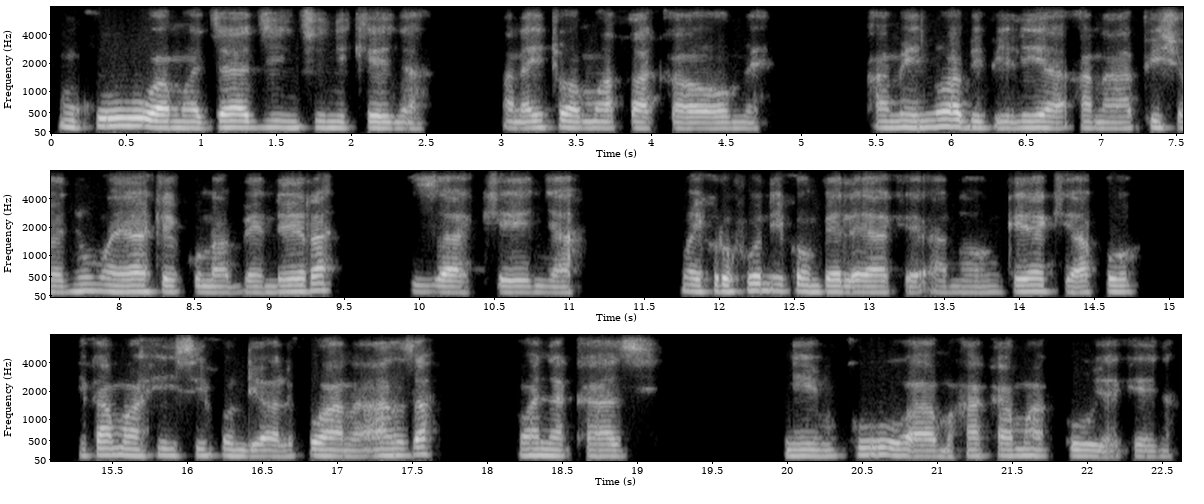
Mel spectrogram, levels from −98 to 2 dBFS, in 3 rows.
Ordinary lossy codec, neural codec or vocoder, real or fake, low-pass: Opus, 16 kbps; vocoder, 44.1 kHz, 128 mel bands, Pupu-Vocoder; fake; 7.2 kHz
